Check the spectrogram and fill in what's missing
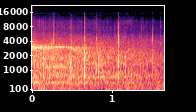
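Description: Commencement audience applauding the graduates, a short stretch of dense clapping from a large crowd heard at moderate distance, fairly soft and even with a few sharper claps standing out.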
